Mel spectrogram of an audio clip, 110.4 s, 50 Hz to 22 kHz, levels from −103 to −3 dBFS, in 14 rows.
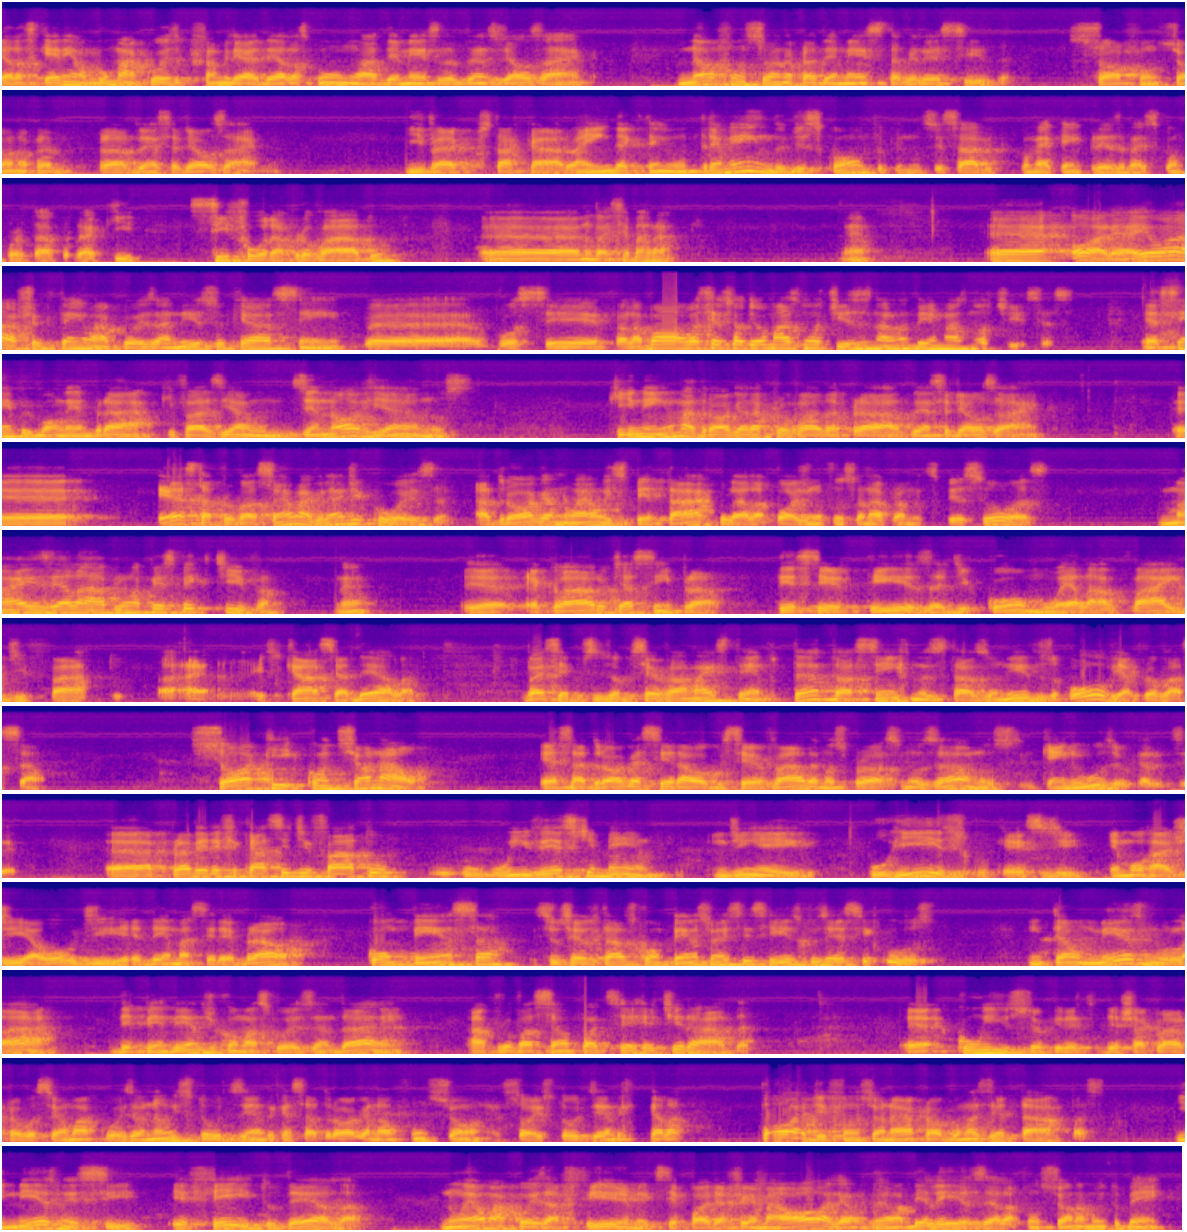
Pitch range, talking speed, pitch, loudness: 100-140 Hz, 150 wpm, 115 Hz, -19 LUFS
